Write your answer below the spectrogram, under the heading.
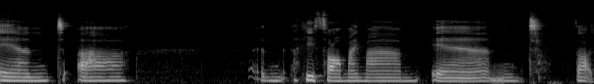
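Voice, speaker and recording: This woman has a Midwestern American accent. Her voice is fairly low in pitch, with fairly even intonation. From Elkhart, Indiana, Italian neighborhood. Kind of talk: interview answer.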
